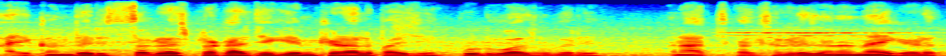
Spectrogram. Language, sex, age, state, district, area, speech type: Marathi, male, 18-30, Maharashtra, Akola, rural, spontaneous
